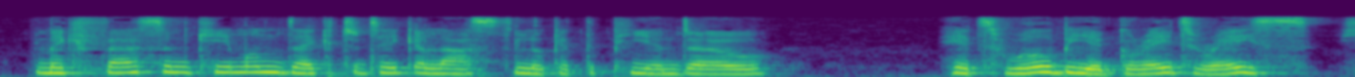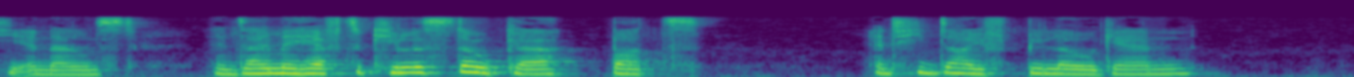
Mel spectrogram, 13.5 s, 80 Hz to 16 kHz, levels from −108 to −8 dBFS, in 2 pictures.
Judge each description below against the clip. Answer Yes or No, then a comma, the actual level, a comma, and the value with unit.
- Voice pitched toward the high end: Yes, high, 200 Hz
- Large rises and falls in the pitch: No, average, 2.9 semitones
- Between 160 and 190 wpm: Yes, average, 170 wpm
